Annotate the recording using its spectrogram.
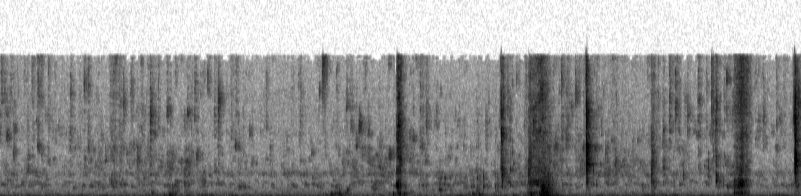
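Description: Quiet sipping and swallowing from a glass mug of iced drink, with a few short clicks and knocks as the ice and glass move. Most of the time it is near silence, with the sharpest sounds about five to seven seconds in.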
